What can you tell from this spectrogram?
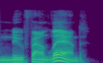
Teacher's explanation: with emphasis on the last syllable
